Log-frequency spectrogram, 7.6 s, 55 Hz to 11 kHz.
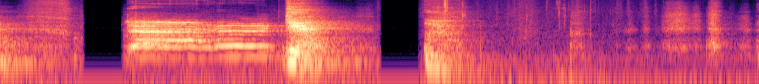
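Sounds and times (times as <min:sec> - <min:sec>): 
person groaning while lifting a heavy object: 0:01.3 - 0:03.5, 0:04.3 - 0:04.7.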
